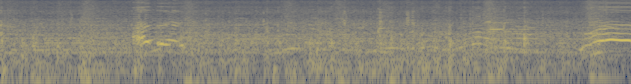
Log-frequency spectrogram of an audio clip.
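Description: A child squeals with excitement nearby.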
